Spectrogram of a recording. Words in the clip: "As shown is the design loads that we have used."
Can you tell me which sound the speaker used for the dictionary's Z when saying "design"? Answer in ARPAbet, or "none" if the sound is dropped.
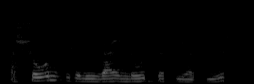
Z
